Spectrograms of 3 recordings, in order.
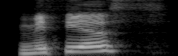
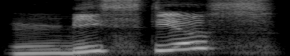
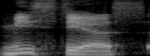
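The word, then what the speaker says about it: Misthios: Mythios Myth mythios.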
